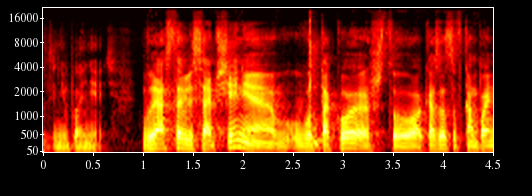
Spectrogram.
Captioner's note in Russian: щёлкает пальцами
